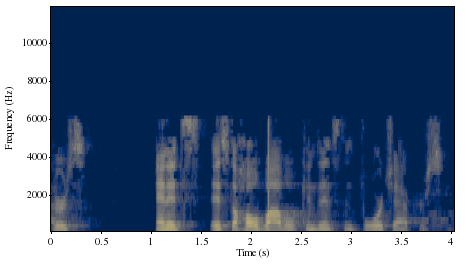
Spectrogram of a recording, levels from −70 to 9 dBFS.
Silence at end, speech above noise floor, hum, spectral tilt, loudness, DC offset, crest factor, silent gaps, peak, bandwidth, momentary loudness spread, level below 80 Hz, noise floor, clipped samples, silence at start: 0.15 s; 45 dB; none; -4.5 dB/octave; -24 LUFS; under 0.1%; 20 dB; none; -4 dBFS; 6.4 kHz; 13 LU; -54 dBFS; -69 dBFS; under 0.1%; 0 s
